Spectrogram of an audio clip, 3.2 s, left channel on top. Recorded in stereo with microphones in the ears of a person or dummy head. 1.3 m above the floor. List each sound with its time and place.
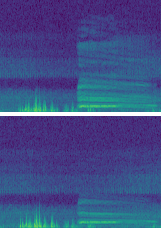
1.5 s a shout: 60° left (ahead or behind); by 3.2 s 55° left (ahead or behind)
